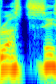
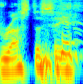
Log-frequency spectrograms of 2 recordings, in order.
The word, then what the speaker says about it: Rustici: had a software company it was called Rusty software that's pronounced rustic software never name a company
